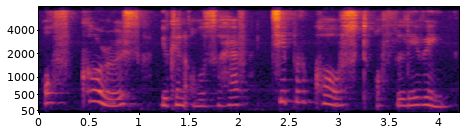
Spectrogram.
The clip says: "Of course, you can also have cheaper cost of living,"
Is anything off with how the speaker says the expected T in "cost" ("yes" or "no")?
no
